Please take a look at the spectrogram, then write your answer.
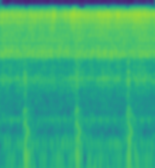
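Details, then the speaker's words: Breville Barista Express steaming oat milk: a steady bright hiss with soft regular ripples about twice a second as the steam tip is raised just to the surface. This is correct stretching. "listen for that hissing sound that's the sound you want it's basically just getting the tip slightly up above there"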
